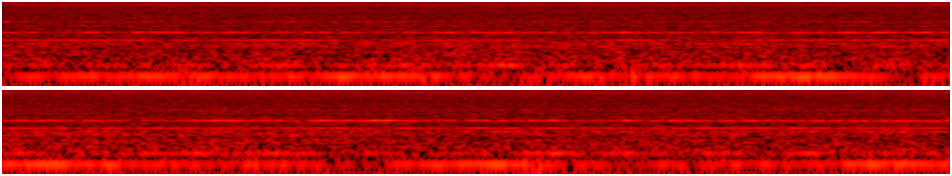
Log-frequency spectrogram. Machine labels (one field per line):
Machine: fan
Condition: normal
